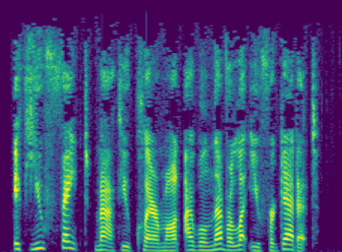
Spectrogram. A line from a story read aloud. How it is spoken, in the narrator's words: Sarah said testily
